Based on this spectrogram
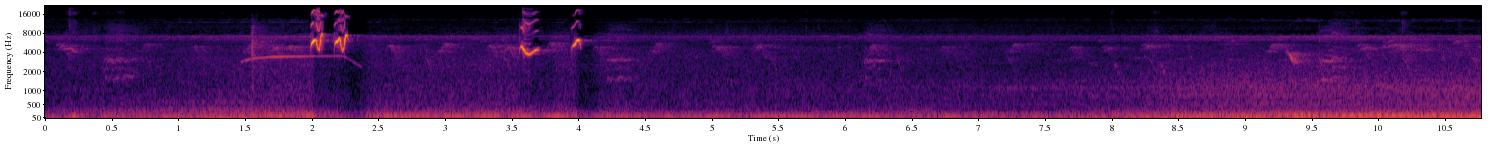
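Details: Konin bird song used to provoke rival birds: two short clusters of sharp, high squeaky notes near the two-second and four-second marks, with a brief thin whistle between them, over a steady low rural hum.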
